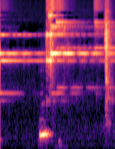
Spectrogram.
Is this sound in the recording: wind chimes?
yes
